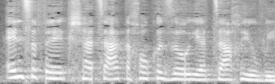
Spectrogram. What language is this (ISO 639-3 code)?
heb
